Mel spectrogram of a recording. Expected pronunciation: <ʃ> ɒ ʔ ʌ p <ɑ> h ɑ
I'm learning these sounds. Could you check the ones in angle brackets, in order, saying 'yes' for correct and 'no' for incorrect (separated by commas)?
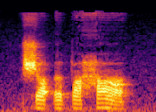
yes, yes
